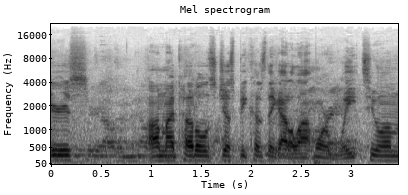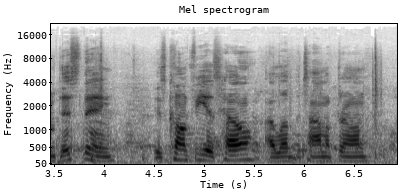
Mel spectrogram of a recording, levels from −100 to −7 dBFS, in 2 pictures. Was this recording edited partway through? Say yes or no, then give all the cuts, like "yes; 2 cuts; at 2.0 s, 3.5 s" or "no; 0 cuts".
yes; 1 cut; at 3.5 s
